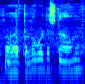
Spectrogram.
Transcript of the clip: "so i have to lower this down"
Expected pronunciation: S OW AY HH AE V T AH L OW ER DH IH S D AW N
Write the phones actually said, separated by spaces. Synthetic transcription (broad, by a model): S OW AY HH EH P T AH L OW ER DH IH S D AW N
